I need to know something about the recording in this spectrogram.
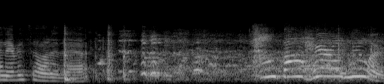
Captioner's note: audience laughing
